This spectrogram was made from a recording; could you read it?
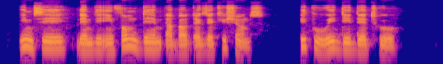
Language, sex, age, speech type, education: Nigerian Pidgin, male, 15-29, spontaneous, tertiary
